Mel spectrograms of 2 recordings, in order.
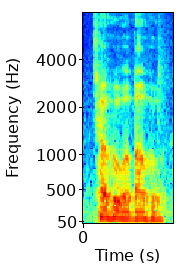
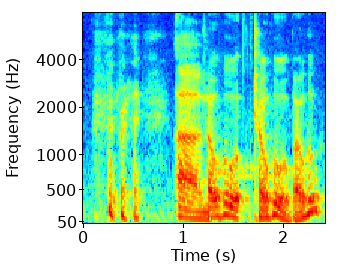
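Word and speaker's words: תֹהוּ וָבֹהוּ: is formless and void in Hebrew it's tohou abu toouhoo Bohoo toouhoo. Yeah, it rhymes and and it means basically it's formless or chaotic.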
